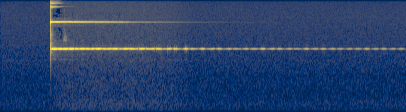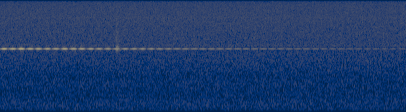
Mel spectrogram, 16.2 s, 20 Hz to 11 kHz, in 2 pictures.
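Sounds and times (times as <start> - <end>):
meditation bell ringing: 1.0 - 4.0.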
